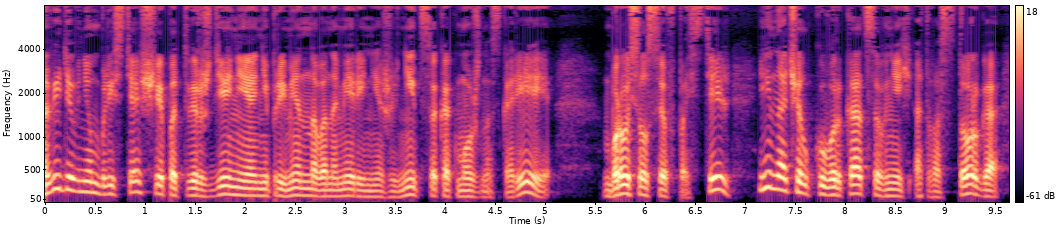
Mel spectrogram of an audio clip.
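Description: A man narrating classic prose in an audiobook with expressive storytelling. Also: on the low side.

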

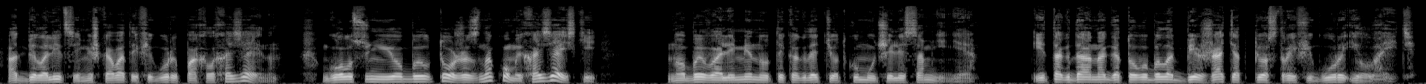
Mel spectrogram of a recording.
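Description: A man reading a story aloud as narrator, in an animated, dramatic manner that speeds up and slows down. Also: lowish voice, no room sound, studio quality.

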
